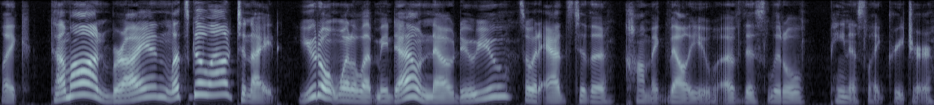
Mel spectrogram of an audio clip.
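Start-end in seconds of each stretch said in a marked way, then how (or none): 0.5-5.1 animated, swooping, salesy radio-host patter. Describing a film creature urging Brian to go out, doing Elmer's radio-host voice. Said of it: "very much like a radio host".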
